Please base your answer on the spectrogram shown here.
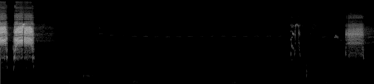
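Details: Caged black francolin of the Sindhi kala teetar type: a doubled loud rasping burst at the start, silence, then a short scratchy note and a final harsh grating note.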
